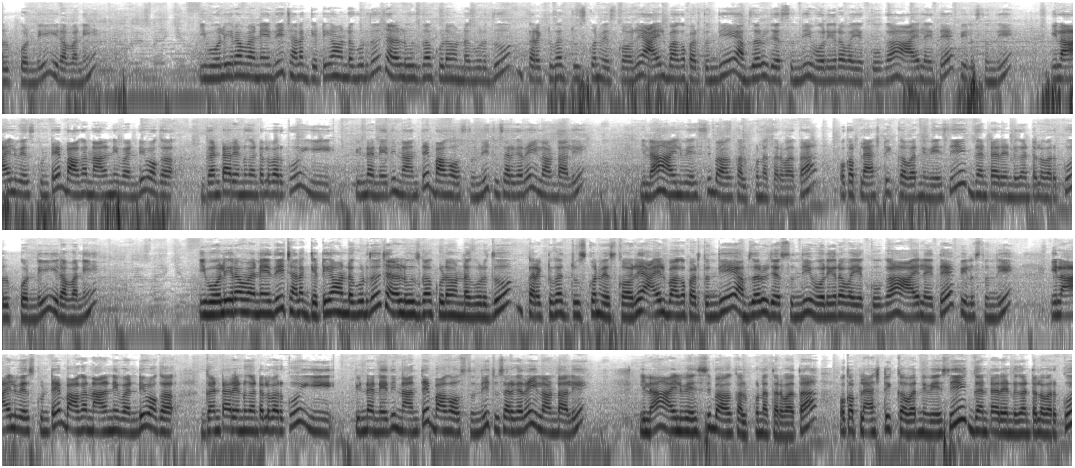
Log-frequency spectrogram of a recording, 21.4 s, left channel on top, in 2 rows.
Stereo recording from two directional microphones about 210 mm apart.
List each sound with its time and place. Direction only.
0.0 s a woman's voice: 25° right (ahead or behind)
2.0 s a woman's voice: 25° right (ahead or behind)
